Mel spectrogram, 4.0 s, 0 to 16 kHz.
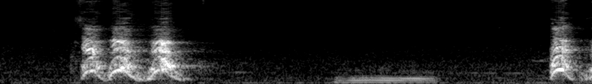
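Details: A 3-month-old Fox Terrier puppy charges a 2.5-year-old Alabai female in a yard. A rapid triple bark is followed by a short low droning rumble, then another abrupt bark at the end.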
